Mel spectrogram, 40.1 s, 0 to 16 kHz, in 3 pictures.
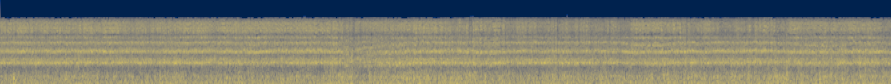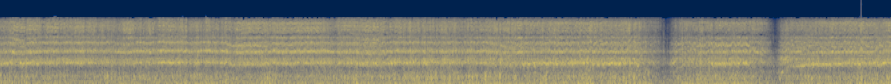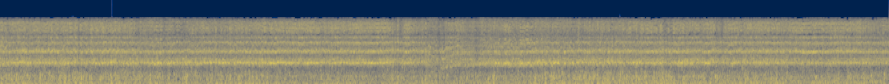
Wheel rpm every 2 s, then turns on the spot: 230, 230, 220, 220, 230, 230, 220, 230, 230, 220, 220, 150, 140, 220, 230, 230, 210, 210, 230, 230.
none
